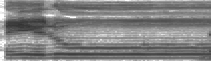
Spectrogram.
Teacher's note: اريد العين عميقه وكانه عم تبلع شي وتحس بانزعاج في المخرج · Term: العين الساكنه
